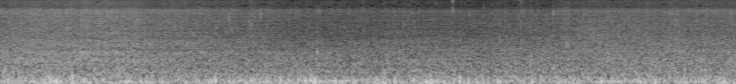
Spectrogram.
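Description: Sea waves moving on Manila Bay, a continuous soft wash and rumble of water with wind noise, steady and fairly faint with no voices.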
